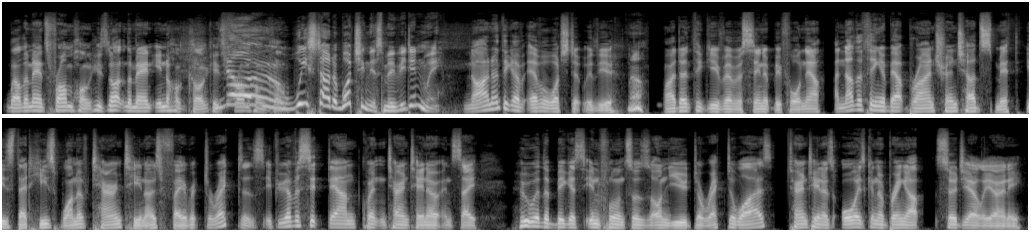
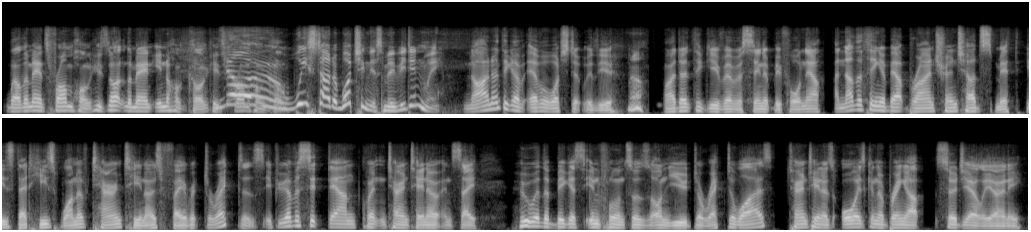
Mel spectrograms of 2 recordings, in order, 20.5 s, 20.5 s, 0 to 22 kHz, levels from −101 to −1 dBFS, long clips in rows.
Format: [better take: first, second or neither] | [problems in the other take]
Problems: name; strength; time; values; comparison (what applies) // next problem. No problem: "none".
first | garbled, watery; slightly; nothing above 8 kHz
